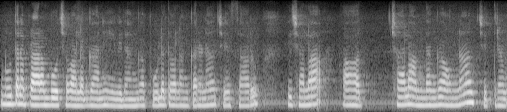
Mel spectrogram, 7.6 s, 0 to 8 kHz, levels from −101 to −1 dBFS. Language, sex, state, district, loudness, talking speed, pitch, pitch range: Telugu, female, Telangana, Nalgonda, -18 LUFS, 110 wpm, 195 Hz, 185-215 Hz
